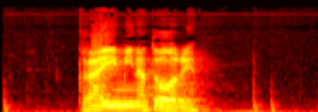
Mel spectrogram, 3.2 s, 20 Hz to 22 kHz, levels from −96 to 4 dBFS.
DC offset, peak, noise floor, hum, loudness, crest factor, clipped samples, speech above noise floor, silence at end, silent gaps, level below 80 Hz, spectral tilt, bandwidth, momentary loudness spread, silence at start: under 0.1%; 0 dBFS; -54 dBFS; none; -14 LUFS; 18 dB; under 0.1%; 39 dB; 0.45 s; none; -46 dBFS; -5 dB/octave; 16 kHz; 12 LU; 0.05 s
